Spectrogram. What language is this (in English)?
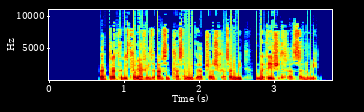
Kabardian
